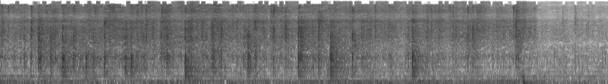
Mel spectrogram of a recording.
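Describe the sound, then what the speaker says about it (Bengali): Onions and green chilies frying in hot mustard oil, a close, continuous crackling sizzle with dense pops and spatters that holds steady, then eases slightly near the end. "তেলটাও গরম হয়ে গেছে, এখন হচ্ছে গিয়ে পেঁয়াজ আর মরিচগুলো দিয়ে দিই।"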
